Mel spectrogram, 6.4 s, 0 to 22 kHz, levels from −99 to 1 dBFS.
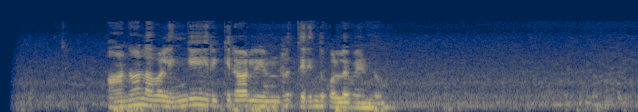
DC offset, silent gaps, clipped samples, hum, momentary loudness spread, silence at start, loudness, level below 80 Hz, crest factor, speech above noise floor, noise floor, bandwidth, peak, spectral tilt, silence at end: under 0.1%; none; under 0.1%; none; 24 LU; 0.2 s; -27 LUFS; -44 dBFS; 20 dB; 27 dB; -53 dBFS; 11 kHz; -10 dBFS; -7 dB/octave; 0 s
